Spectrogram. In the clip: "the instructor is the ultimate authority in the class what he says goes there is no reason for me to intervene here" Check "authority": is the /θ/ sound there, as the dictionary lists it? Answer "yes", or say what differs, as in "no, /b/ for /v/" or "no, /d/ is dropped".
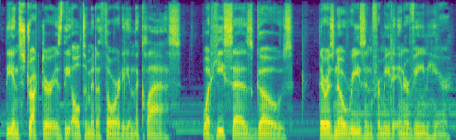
yes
